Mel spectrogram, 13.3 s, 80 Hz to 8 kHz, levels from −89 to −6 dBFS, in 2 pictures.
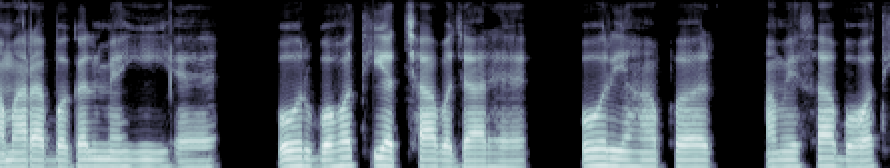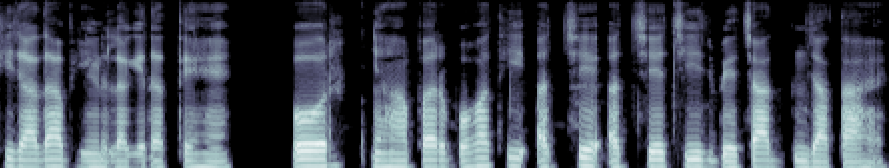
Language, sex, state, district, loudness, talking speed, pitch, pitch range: Hindi, male, Bihar, Jahanabad, -19 LUFS, 150 wpm, 120 Hz, 115-125 Hz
